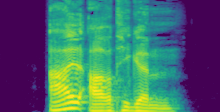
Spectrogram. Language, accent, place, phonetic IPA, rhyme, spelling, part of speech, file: German, Germany, Berlin, [ˈaːlˌʔaːɐ̯tɪɡəm], -aːlʔaːɐ̯tɪɡəm, aalartigem, adjective, De-aalartigem.ogg
- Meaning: strong dative masculine/neuter singular of aalartig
